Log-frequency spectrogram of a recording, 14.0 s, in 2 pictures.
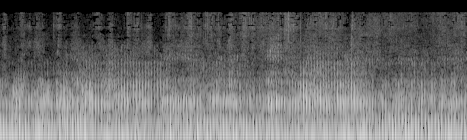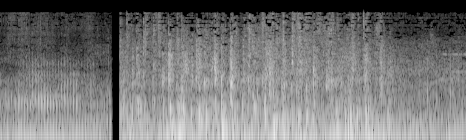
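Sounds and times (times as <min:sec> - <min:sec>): cheetah purring: 0:00.0 - 0:08.8.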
